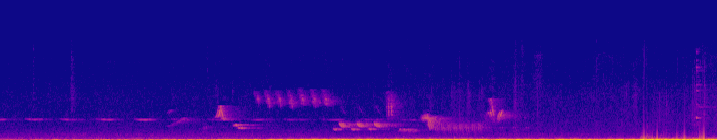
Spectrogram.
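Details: Common nightingale singing a varied phrase of short whistles and quick chirped notes, partly buried under a strong low rumble of wind or handling noise that grows louder through the recording, with a sharp crackle at the end.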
